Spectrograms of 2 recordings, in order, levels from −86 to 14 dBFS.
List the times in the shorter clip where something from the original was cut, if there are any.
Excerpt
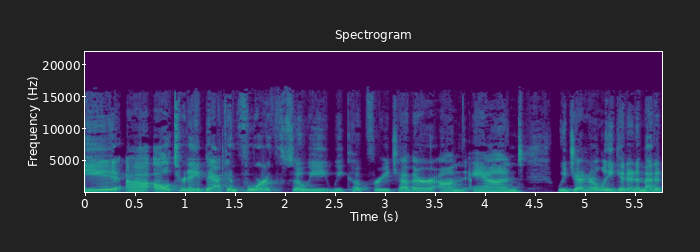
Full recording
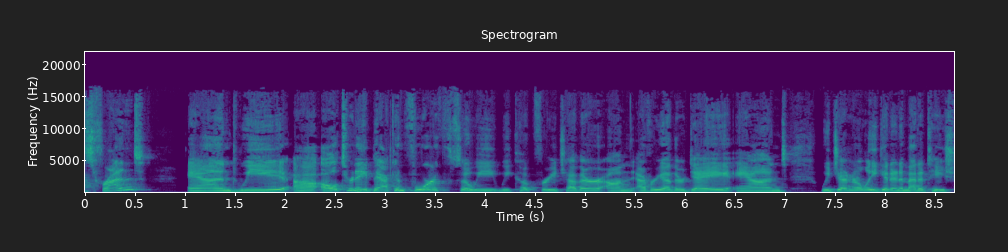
3.8 s

